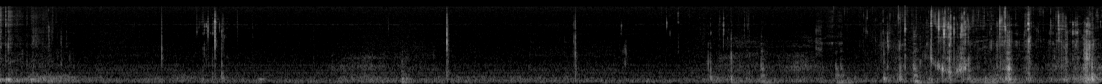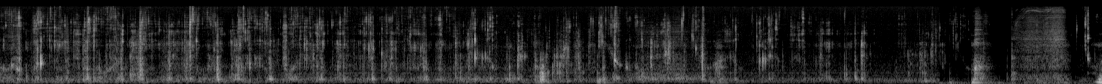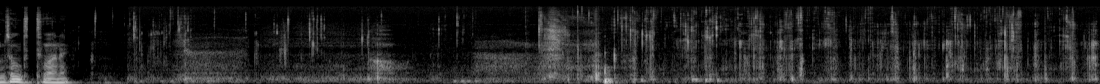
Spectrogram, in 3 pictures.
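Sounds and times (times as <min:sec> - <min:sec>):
chewing with mouth clicks: 0:02.0 - 0:02.4, 0:06.2 - 0:07.5, 0:08.2 - 0:22.0, 0:22.8 - 0:33.0.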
